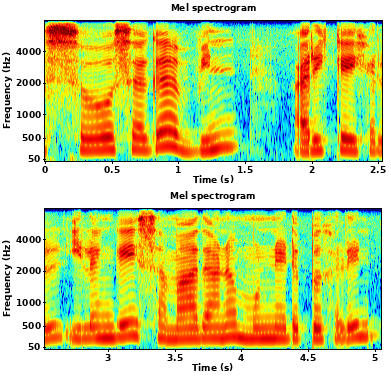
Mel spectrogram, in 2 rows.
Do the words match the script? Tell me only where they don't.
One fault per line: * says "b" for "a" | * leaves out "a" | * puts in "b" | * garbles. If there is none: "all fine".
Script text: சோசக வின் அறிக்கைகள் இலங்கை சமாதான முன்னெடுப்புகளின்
all fine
